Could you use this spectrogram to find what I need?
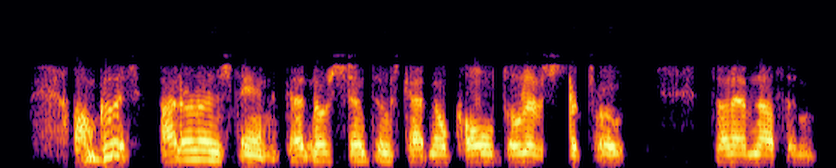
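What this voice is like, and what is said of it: Hoarse, croaky voice. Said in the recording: “who's got a little laryngitis ... I've had this laryngitis now for like 2.5-3 weeks”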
